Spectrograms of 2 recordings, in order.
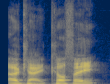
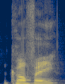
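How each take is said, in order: First: Said in the usual way. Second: "Coffee?" with a rounded "aw" New York vowel and a rising tune; a New York "Coffee?", asked with a rise; "Coffee?" put in a New York accent. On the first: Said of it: "I'll go coffee". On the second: Shown as a demonstration.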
